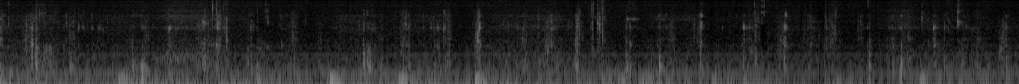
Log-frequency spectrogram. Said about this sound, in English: This guy chews like a camel. You chew like a... From the back to the front.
